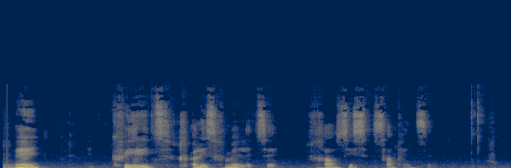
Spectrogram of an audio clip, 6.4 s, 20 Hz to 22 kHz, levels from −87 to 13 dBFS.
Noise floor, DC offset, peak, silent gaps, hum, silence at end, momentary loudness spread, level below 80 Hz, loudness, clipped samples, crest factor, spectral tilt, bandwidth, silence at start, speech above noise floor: -59 dBFS; under 0.1%; -2 dBFS; none; none; 1.1 s; 21 LU; -52 dBFS; -23 LUFS; under 0.1%; 22 dB; -6 dB/octave; 9.6 kHz; 0.05 s; 37 dB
